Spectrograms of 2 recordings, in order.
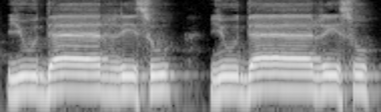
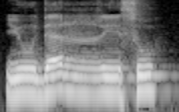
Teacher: Et c'est le ra que l'on va dédoubler, qu'on va doubler. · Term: shadda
